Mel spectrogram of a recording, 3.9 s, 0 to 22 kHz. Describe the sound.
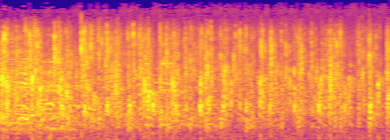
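A church audience claps on February 23rd, 2014, for the teen ministry leader, in a dense, steady patter of many hands that holds at an even, fairly loud level for the whole stretch, with some voices mixed into the applause.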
